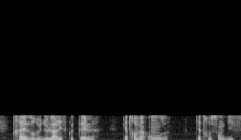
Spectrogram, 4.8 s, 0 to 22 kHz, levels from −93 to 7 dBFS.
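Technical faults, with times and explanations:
3.00 to 3.03 s, packet loss with last packet repeated: one packet of the speech stream failed to arrive, and the receiver replayed the previous packet to fill the 30 ms gap, which fits a 30 ms packet size. Replayed just once, the packet gives a small blip. It is heard within the telephone band, which stops at 4 kHz.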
